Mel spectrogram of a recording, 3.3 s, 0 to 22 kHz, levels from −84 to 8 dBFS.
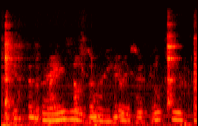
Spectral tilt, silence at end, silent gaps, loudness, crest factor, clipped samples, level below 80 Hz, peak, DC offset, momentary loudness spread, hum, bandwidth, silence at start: -3.5 dB/octave; 0 s; none; -36 LUFS; 20 dB; under 0.1%; -50 dBFS; -16 dBFS; under 0.1%; 11 LU; none; 16.5 kHz; 0 s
